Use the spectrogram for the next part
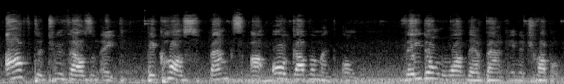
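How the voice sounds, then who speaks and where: Speaking at a moderate pace in a mid-range voice, a woman in her thirties from China guides a walking tour, her Chinese accent clear. She's chatty and explanatory, asking questions and making jokes, with traffic noise coming from the street.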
